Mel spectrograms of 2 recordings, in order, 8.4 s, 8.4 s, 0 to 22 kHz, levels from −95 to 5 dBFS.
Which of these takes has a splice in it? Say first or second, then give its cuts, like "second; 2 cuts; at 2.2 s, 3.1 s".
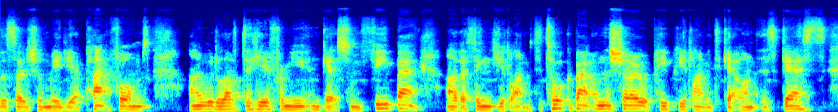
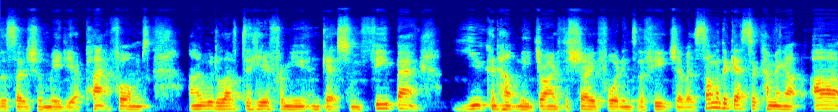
second; 1 cut; at 4.4 s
